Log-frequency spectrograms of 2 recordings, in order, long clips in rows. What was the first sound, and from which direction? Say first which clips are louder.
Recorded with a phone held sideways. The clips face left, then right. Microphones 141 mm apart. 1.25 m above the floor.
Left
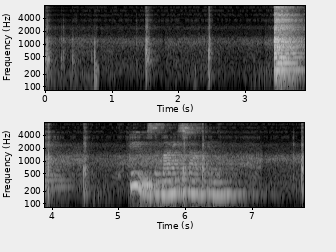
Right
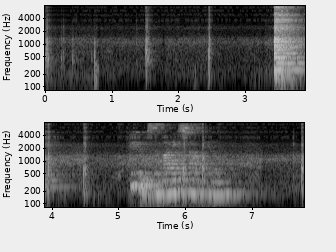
A snare drum: even; 10° right (ahead or behind).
